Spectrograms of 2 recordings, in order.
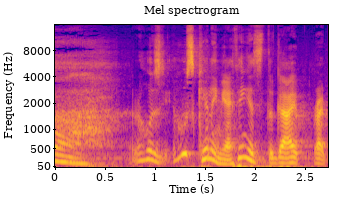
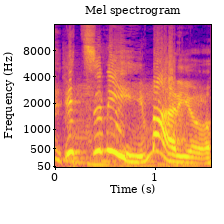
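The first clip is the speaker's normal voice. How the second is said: cartoonish Italian accent, higher, louder; 9 semitones higher, 8 dB louder than usual. Player doing a side quest announces an impression, then uses a Super Mario voice. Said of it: "I'll do the Super Mario".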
